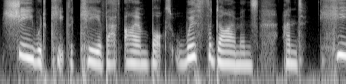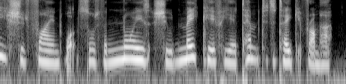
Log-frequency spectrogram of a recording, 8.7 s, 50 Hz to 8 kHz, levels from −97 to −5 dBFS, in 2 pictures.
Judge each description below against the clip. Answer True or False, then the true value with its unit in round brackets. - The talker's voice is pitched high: True (200 Hz)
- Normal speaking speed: False (230 wpm)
